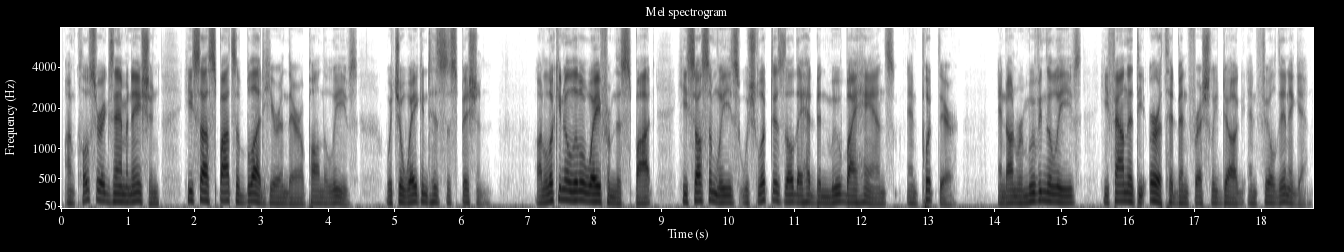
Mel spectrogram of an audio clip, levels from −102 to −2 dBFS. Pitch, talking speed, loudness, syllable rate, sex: 110 Hz, 195 wpm, -19 LUFS, 5.4 syllables/s, male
